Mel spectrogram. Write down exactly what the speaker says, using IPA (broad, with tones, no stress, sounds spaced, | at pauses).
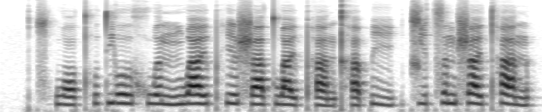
t͡sʰ w ɔ˨˩ t̪ʰ u˦ t̪ j o˥˧ ʊ̯ x w ə˥˩ n n̪ w a˥ ɪ̯ pʰ i˥ ʂ ä˥ t̪ w a˥˩ ɪ̯ pʰ a˨˩ n kʰ ä˦ p i˥˩ | t͡ɕ i˧˥ t͡s ə˥˧ n ʂ a˥˧ ɪ̯ t̪ʰ a˥˩ n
